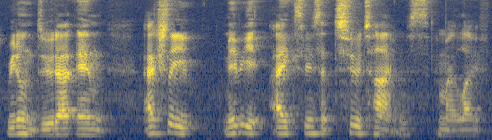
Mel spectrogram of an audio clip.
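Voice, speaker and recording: A man's voice: medium pitch, moderate pace, fairly bright tone. A young man, chatting casually and telling a story full of "like" fillers. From Japan. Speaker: guest. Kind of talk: casual chat.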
